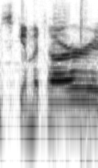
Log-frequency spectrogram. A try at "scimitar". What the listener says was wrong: They do not pronounce the C harshly. It's just scimitar. It's not scimitar.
